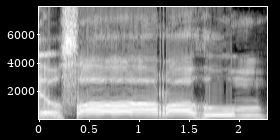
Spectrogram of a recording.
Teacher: বা কলকলার হরফ নিচের দিকে ধাবিত করে ধাক্কা দিয়ে উচ্চারণ করব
